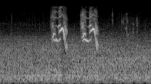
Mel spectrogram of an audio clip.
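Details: At a Tenmangu shrine on 19 January 2022, Eurasian tree sparrows coming for food give two quick, bright chirps about a third of a second apart.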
